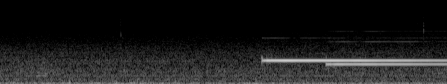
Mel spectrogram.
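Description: Station public-address chime: two steady electronic tones, the second slightly lower and coming in about half a second after the first. They start suddenly about two and a half seconds in and ring on slowly fading, signalling that a spoken platform announcement follows. Before the chime there is only a low background rumble.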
